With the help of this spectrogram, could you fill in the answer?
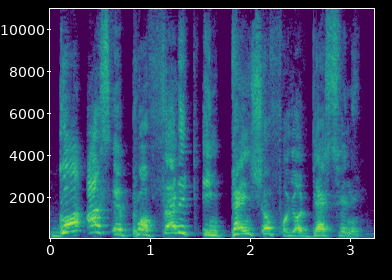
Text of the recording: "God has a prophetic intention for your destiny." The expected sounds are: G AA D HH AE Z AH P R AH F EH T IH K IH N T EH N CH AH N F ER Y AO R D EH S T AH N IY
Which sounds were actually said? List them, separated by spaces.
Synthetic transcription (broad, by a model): G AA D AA S AH P R AH F EH T IH K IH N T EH N SH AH N F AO Y AO D EH S T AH N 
